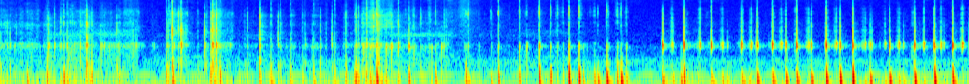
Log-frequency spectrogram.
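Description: An empty pink hollow plastic cup is held over and around a microphone while fingertips and nails tap on its base and sides. The result is a run of short, dry, hollow taps with a low, thumping body, like a soft clip-clop. The taps grow denser and louder in the last few seconds.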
